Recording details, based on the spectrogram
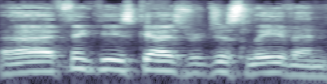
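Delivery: ordinary talk, nothing marked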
